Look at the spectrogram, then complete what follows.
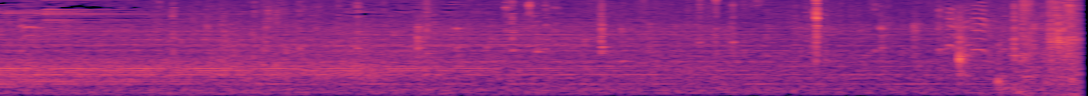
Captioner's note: seagulls squawking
